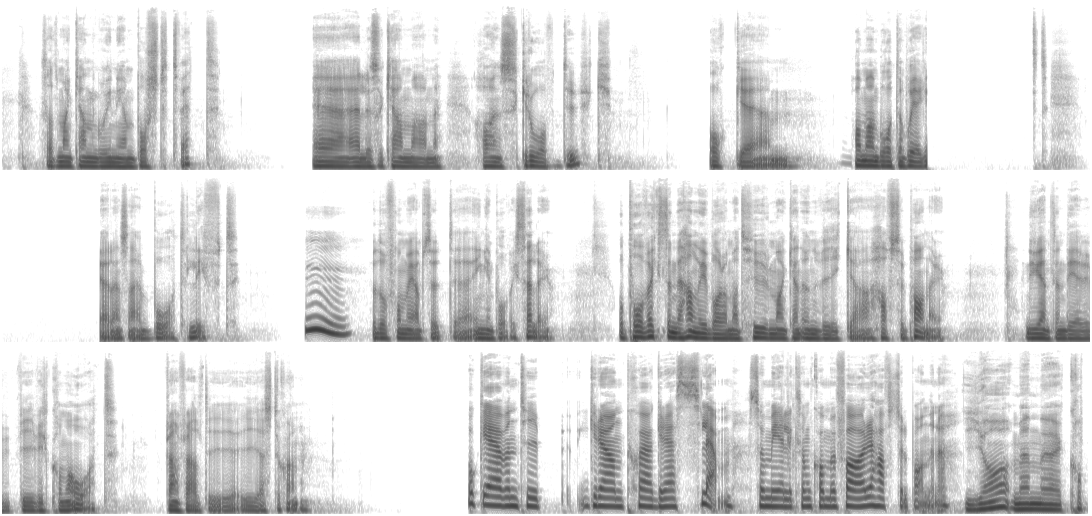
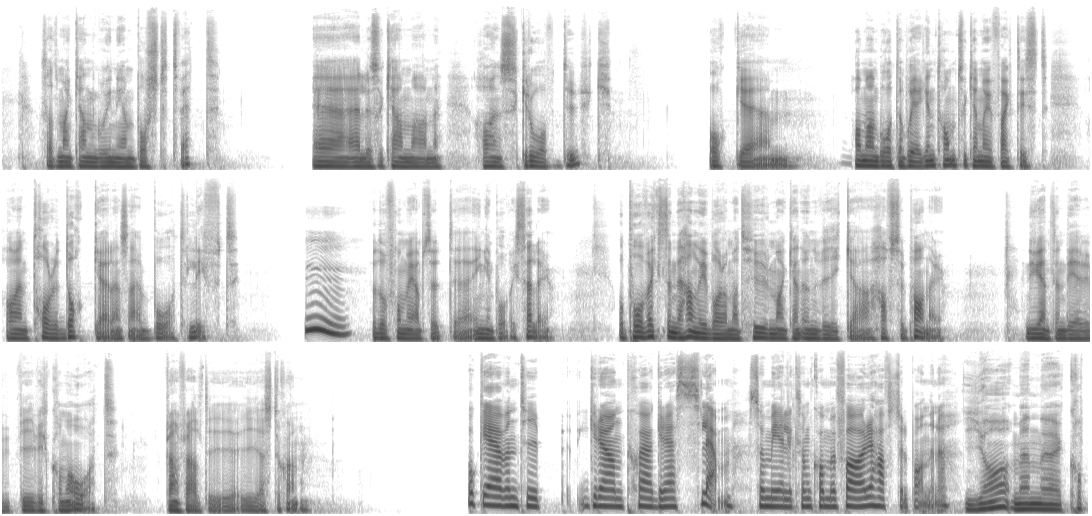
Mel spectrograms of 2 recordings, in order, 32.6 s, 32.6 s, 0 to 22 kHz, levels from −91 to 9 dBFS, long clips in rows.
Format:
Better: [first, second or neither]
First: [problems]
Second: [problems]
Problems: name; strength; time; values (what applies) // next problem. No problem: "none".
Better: second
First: audio cutting out; at 9.5 s for 1 s and at 11 s for 1 s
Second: none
